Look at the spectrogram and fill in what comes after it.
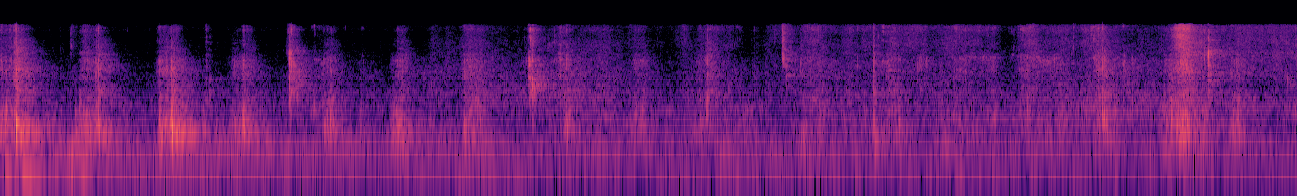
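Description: Chewing a mouthful of raw bitter melon: short crunches and wet mouth clicks, close together at first and thinning out, with a louder crunch a little before the end.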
